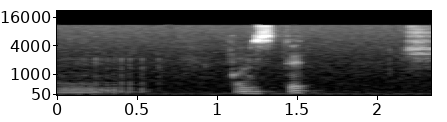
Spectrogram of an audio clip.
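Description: A narrator's voice: a drawn-out hesitation hum, then a couple of short syllables about a second in.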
